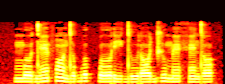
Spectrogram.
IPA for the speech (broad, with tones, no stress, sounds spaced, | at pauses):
m o˨ d ɛ̃˨˦ f ɔ̃˦˨ d o˨˦ b o˦ k͡p o˦ ɾ i˧ d u˧ ɾ ɔ˦ d͡ʒ u˦˨ m ɛ̃˧ h ɛ̃˧ d ɔ˧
